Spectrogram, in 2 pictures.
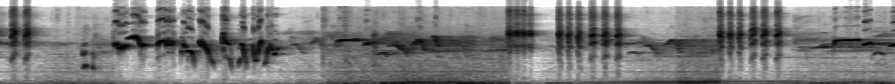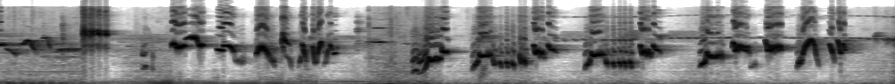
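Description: A songbird sings loud, varied whistling phrases up close.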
